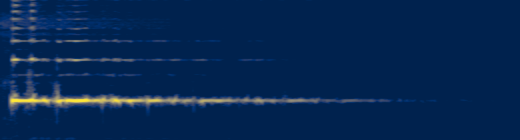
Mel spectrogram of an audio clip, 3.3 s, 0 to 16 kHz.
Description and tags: HITS & DRONES 16
Sound Fx created @ MarkatzSounds
great for broadcasting,commercials & such
Fx, broadcasting, Sound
